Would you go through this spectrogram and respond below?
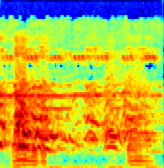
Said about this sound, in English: Now just distract the vicious guard dogs with this hunk of... meat.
